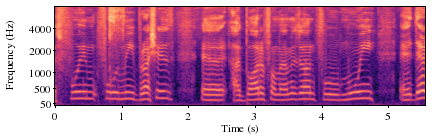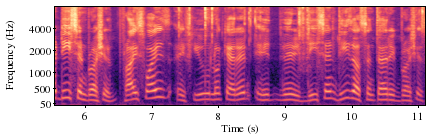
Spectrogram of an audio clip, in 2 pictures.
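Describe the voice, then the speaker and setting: A man's voice: on the high side, fairly bright tone. A man teaching a watercolor painting class, talking loosely through his steps with many fillers and frequent "right?" checks. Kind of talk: painting lesson demonstration.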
